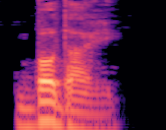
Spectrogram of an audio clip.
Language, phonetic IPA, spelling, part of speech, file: Polish, [ˈbɔdaj], bodaj, particle / conjunction, Pl-bodaj.ogg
